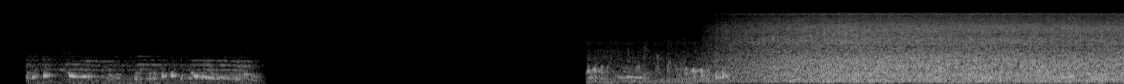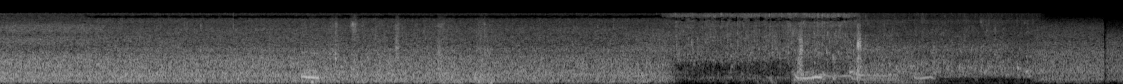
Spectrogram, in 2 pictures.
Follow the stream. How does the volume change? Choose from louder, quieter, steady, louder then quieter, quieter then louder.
quieter.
